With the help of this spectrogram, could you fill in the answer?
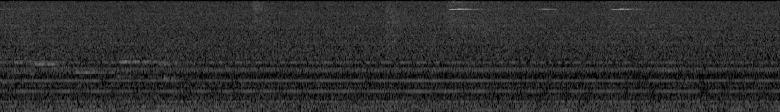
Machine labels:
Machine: fan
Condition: normal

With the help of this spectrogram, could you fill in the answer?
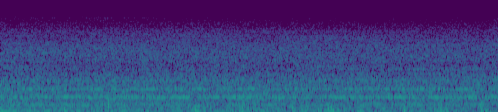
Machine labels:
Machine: fan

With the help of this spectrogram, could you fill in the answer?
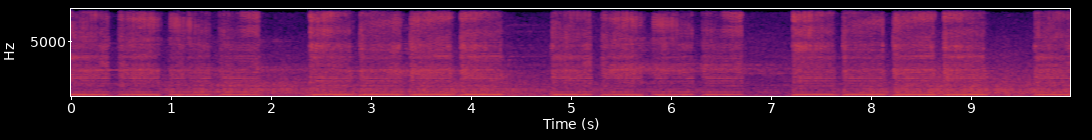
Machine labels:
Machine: slide rail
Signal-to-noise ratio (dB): 0 dB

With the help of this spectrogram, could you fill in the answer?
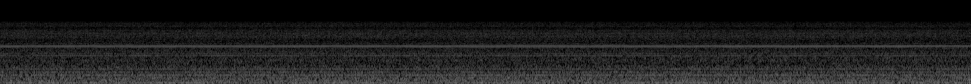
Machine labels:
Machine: pump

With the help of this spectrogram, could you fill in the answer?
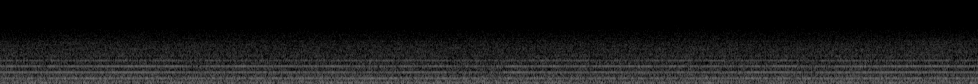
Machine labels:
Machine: fan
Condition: normal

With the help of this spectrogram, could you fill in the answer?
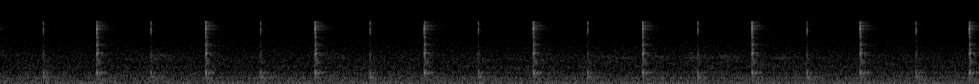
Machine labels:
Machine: valve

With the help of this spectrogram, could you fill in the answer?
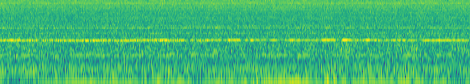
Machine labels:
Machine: fan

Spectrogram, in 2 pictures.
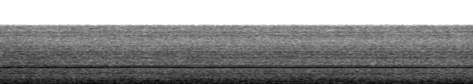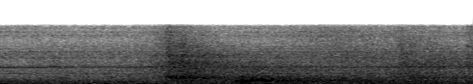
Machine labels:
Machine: pump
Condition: normal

